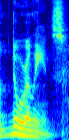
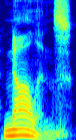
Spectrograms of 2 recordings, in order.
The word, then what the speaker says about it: New Orleans: I go for New Orleans. Nawlins, I believe the locals say.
